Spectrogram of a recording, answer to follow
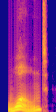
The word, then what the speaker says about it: won't: For example, won't and want are often confused in pronunciation. Won't has a long o sound.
